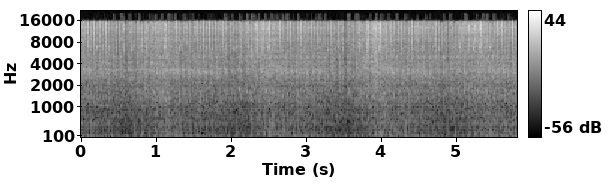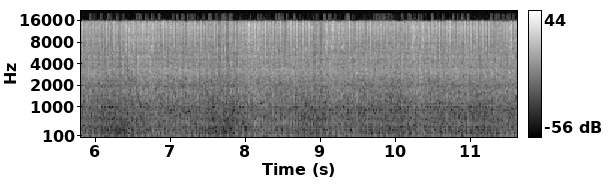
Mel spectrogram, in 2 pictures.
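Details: Tecumseh snowblower engine after a carb clean and reconnecting the governor, near full choke: speed rises and falls every couple of seconds, a hunting surge; carburetor suspected, new one to be ordered.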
